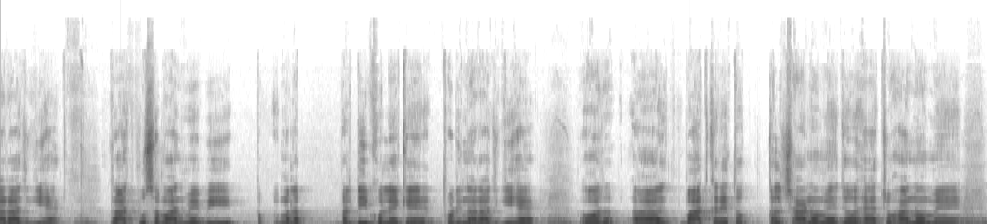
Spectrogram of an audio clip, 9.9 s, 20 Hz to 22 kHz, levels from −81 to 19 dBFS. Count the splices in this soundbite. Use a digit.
0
